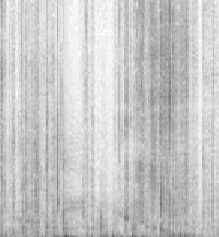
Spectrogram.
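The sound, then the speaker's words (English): Crinkling of a bag of baby weaning-food snack crisps, a steady run of crackly, papery rustles with a few sharper crunchy bursts, moderately loud throughout with no voices. “I feel like I should pour milk into the bag.”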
